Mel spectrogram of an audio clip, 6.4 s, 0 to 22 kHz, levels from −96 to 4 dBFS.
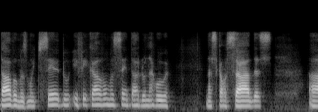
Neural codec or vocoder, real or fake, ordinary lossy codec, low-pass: codec, 16 kHz, 1 kbps, X-Codec, WavLM features, trained on Multilingual LibriSpeech; fake; none; none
